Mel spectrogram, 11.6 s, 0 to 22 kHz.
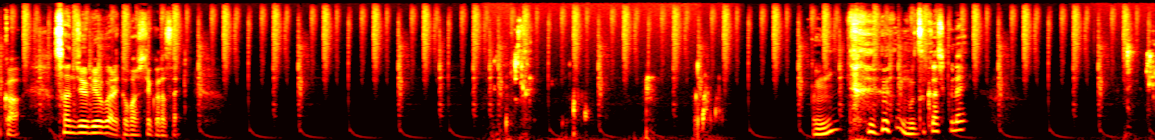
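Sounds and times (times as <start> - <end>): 
speech: 0.1 - 2.3, 8.2 - 9.8
person gulping tea from a bottle: 4.8 - 7.4, 11.2 - 11.5
laughter: 8.5 - 9.2.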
